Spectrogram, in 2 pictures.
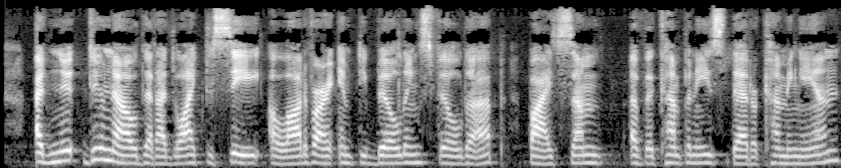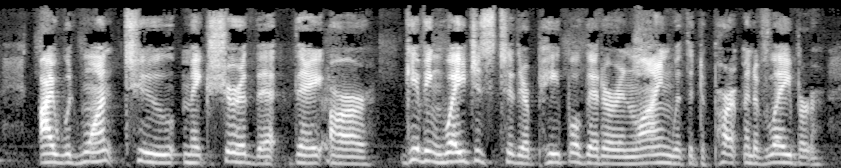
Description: During this past weekend’s League of Women Voters Forum on KMAN, candidates were asked what the city’s role should be in spurring development of jobs that provide a livable wage.
Seven took part in the forum Saturday at the Manhattan Public Library, hosted by the League and co-sponsored by the local chapter of the American Association of University Women and the Manhattan Area Chamber of Commerce.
